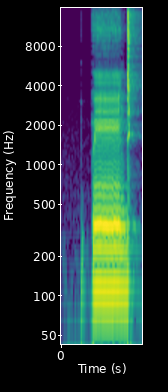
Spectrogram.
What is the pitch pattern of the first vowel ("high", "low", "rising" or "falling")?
high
